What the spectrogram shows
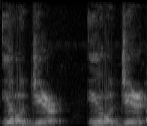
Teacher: را ساکن سے پہلے عارضی زیر ہے تو یہاں پر اس را کو موٹا پڑھیں گے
